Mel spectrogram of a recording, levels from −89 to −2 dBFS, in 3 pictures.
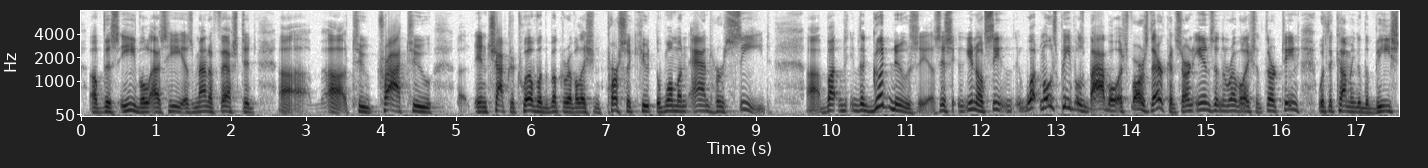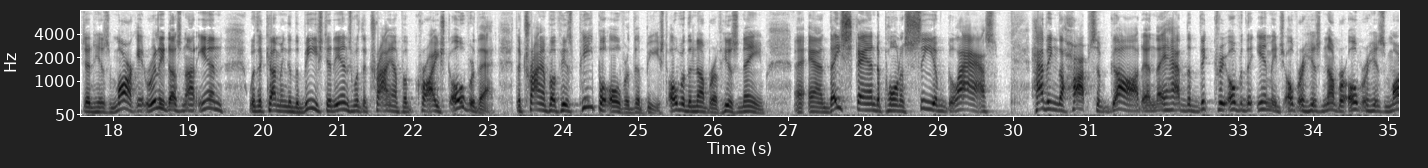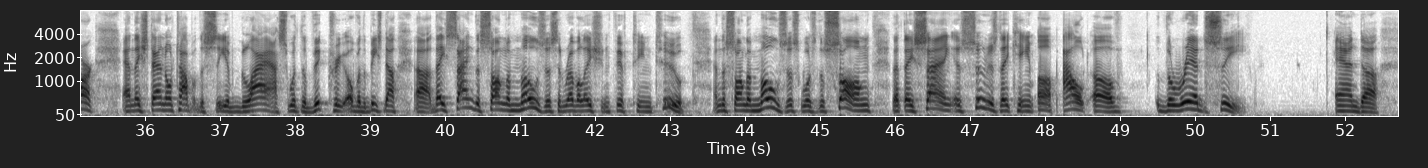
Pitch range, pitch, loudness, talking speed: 135-170 Hz, 155 Hz, -16 LUFS, 195 wpm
